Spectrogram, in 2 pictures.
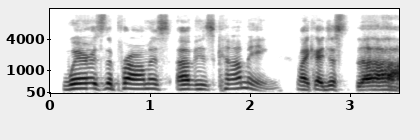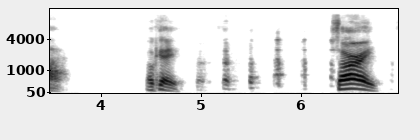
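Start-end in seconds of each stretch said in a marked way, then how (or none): none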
